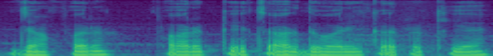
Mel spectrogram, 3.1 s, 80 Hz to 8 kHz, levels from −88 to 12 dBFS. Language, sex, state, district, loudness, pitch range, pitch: Hindi, male, Bihar, Vaishali, -18 LUFS, 125-130 Hz, 125 Hz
